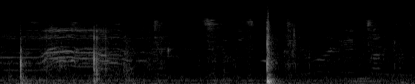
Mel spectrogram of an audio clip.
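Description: A song with a singing voice plays quietly in the background, its melody dropping away about a second in. Papers rustle with a few light clicks, and one sharp knock comes a little under three seconds in.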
